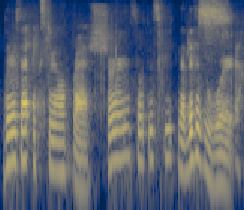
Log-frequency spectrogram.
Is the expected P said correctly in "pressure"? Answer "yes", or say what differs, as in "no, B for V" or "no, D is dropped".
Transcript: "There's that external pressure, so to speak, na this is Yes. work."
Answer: no, F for P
